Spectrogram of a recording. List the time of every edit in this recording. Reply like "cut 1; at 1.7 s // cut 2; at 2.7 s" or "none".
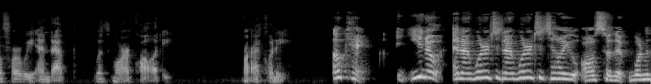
cut 1; at 4.4 s // cut 2; at 5.0 s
